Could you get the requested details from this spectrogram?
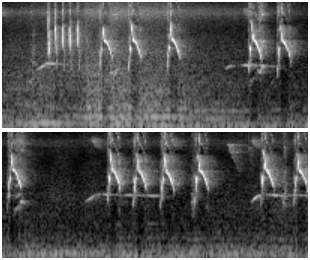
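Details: Bar-winged prinia singing gacor to stir other prinias: a fast rattle of clicks, then paced high downslurred notes in bursts of three to five, each group opened by a soft rising whistle.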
